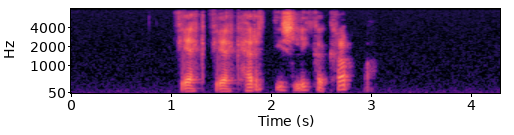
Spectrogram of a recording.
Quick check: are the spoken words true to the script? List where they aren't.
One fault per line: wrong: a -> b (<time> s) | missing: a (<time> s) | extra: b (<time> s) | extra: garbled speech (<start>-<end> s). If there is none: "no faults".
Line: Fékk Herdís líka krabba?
extra: fékk (1.4 s)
